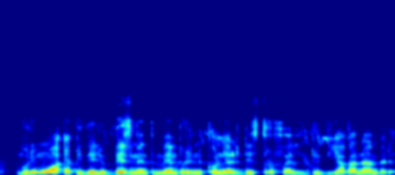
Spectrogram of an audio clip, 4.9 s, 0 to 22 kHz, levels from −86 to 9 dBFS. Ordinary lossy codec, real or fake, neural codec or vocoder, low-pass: Opus, 24 kbps; real; none; 7.2 kHz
